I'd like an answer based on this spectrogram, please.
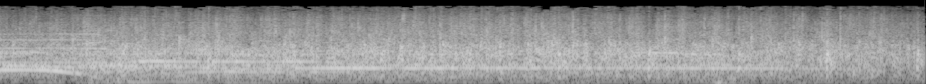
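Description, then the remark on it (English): An audience at a Politics and Prose bookstore event applauds author Jenny Lawson steadily, a dense, loud wash of clapping hands that holds at an even level throughout, with no one speaking over it. “Let's give another round of applause for Jenny Lawson.”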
